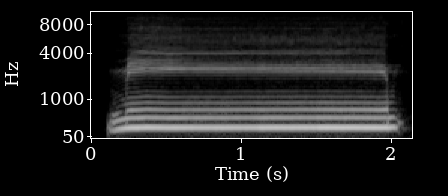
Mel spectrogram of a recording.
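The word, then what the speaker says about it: ميم: দুই ঠোঁটের শুকনো জায়গা থেকে আপনাকে এই অক্ষরটা উচ্চারণ করতে হবে এবং এখানে 4 আলিফ টেনে পড়তে হবে, মিম।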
